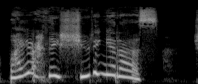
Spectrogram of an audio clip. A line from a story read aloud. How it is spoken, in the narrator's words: Shay asks, her voice shrill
